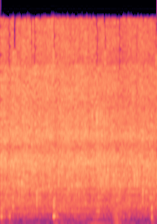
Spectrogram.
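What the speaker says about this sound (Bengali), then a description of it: "এইদিকে দেখো মাছ ভাজা হচ্ছে" Fish pieces, including a fish head, fry in a pan with a loud, continuous close-up sizzle and a few faint pops and crackles.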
